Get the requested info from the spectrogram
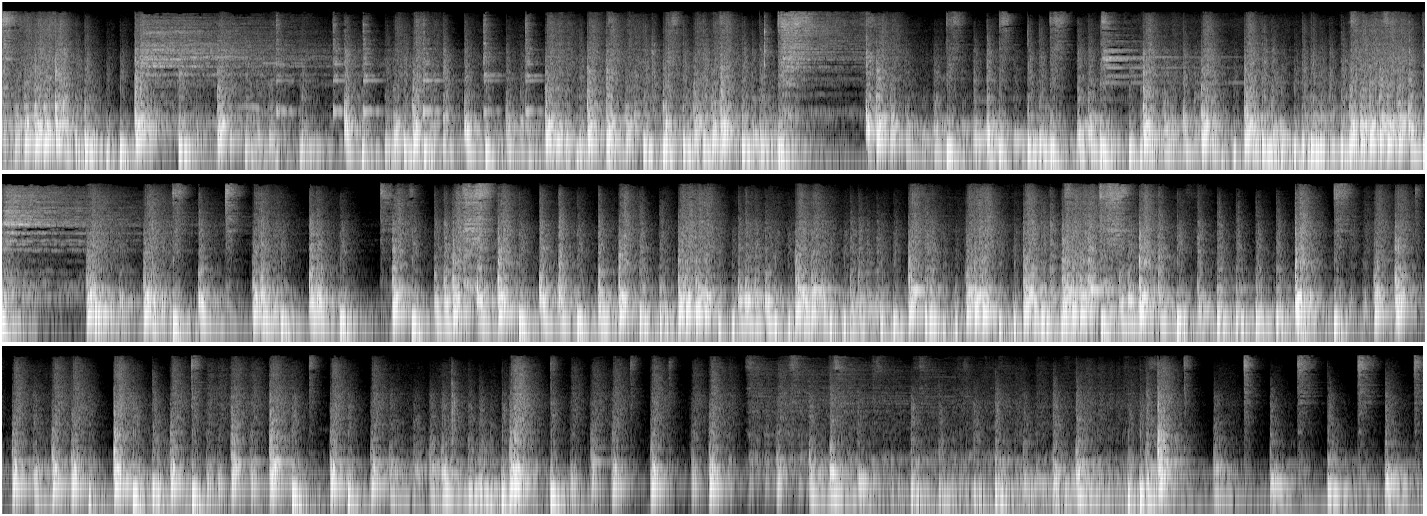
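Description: Live drum kit solo: dense, unbroken snare and bass drum strokes with rolls, rimshots and cymbals, easing briefly about six and eleven seconds in.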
